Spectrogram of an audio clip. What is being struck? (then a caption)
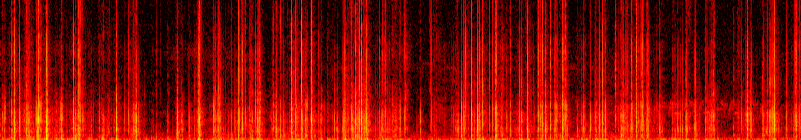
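Faux leather zip wallet. Long nails scratch and tap the embossed surface of a beige croc-embossed faux leather zip wallet held up in the air. Dense, dry crackling scratches mix with quick, sharp taps in uneven bursts, with brief quieter gaps in between. The sound is centered in the upper mids with a bright edge.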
